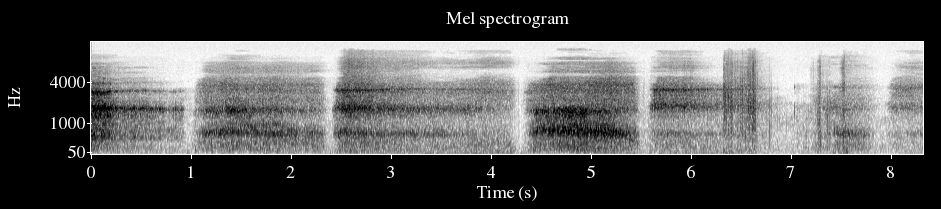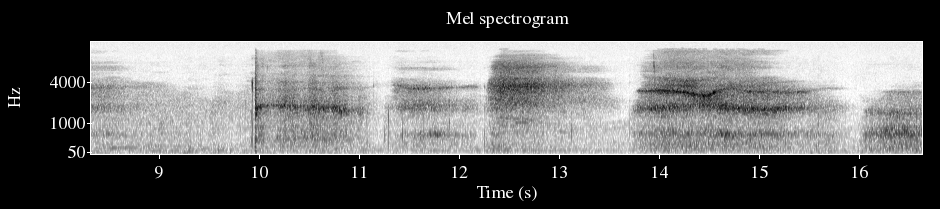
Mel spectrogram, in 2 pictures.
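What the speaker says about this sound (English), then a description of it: "And just breathe." Slow, audible breaths during a yoga wheel-pose sequence, a series of long inhales and exhales in steady rhythm, close and quiet with no talking.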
